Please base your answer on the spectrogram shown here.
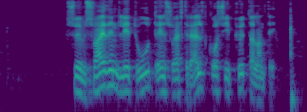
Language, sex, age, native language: Icelandic, male, 50-59, Icelandic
